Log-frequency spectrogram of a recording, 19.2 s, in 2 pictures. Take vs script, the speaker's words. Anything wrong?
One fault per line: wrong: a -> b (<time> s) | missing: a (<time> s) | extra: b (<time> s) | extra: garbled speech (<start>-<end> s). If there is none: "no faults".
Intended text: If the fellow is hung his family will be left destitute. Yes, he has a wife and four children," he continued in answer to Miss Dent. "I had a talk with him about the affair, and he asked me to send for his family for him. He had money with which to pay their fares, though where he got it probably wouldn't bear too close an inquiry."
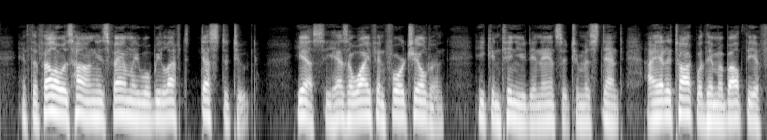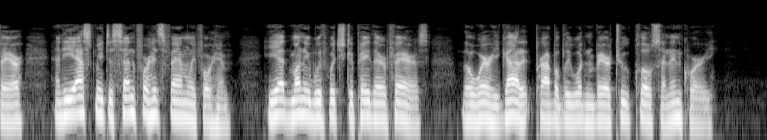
no faults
